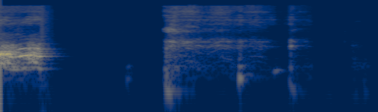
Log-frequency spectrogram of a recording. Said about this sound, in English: There's my dog.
